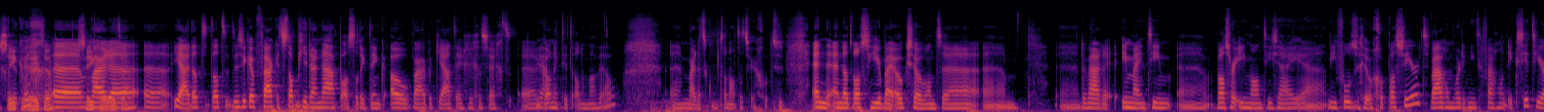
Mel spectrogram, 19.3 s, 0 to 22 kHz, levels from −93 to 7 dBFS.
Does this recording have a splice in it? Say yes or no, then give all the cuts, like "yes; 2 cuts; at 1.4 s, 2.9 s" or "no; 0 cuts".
yes; 2 cuts; at 16.6 s, 17.9 s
